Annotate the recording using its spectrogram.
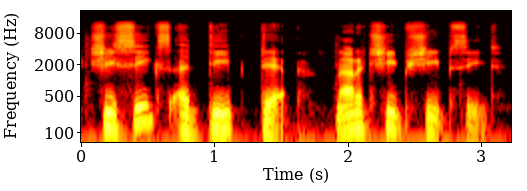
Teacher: You really have to stretch the vowel in deep and seat. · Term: long e sound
